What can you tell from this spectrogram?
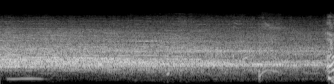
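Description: A loud, sustained wash of crowd noise, with many voices cheering and whooping together at a steady level and a few brief shouts rising out of the roar.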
